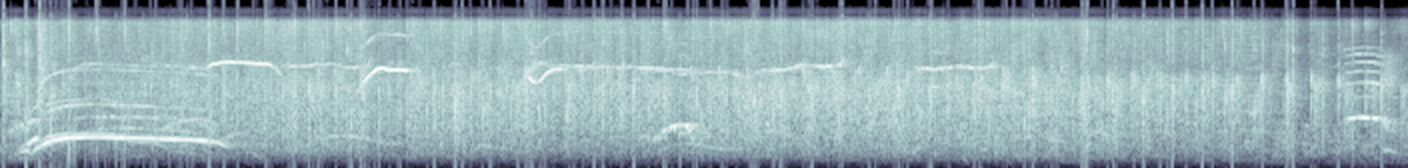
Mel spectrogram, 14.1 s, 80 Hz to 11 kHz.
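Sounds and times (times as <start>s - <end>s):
audience applauding: 0.0s - 14.0s.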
